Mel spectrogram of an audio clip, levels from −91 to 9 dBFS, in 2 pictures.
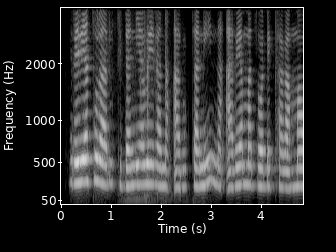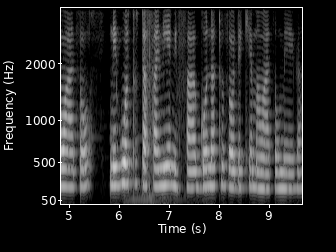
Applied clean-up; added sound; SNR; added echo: neural mask model DeepFilterNet 3.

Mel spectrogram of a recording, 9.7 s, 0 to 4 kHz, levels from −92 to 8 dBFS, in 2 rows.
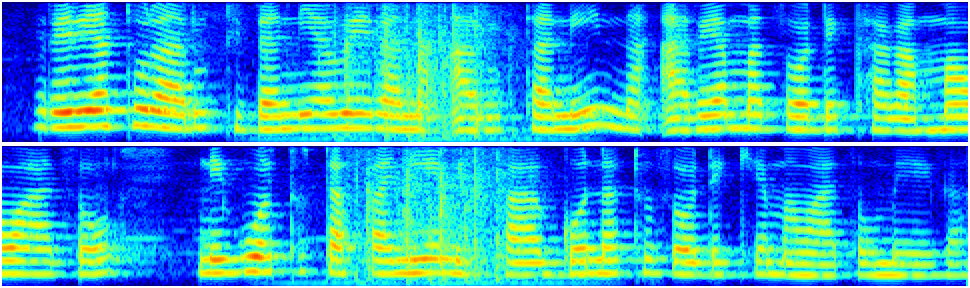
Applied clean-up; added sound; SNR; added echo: none; Bird; 18 dB; none.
